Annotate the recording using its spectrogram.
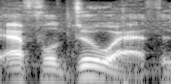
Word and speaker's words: Ephel Duath: if I'm pronouncing it right, Ephel Duath. Is that correct? – Yes.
